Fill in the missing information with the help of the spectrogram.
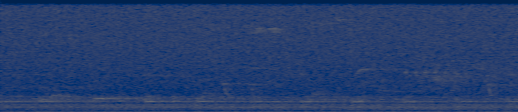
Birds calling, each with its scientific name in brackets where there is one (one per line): Canada Goose (Branta canadensis)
